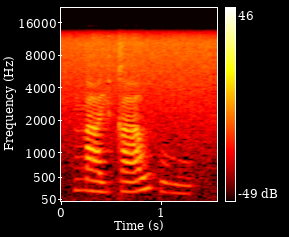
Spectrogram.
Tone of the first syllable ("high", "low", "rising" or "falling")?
low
